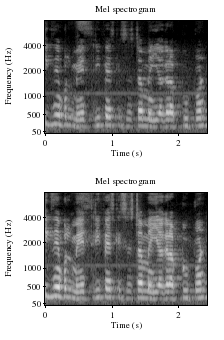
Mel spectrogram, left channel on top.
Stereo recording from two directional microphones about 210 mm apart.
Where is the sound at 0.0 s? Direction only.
45° right (ahead or behind).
